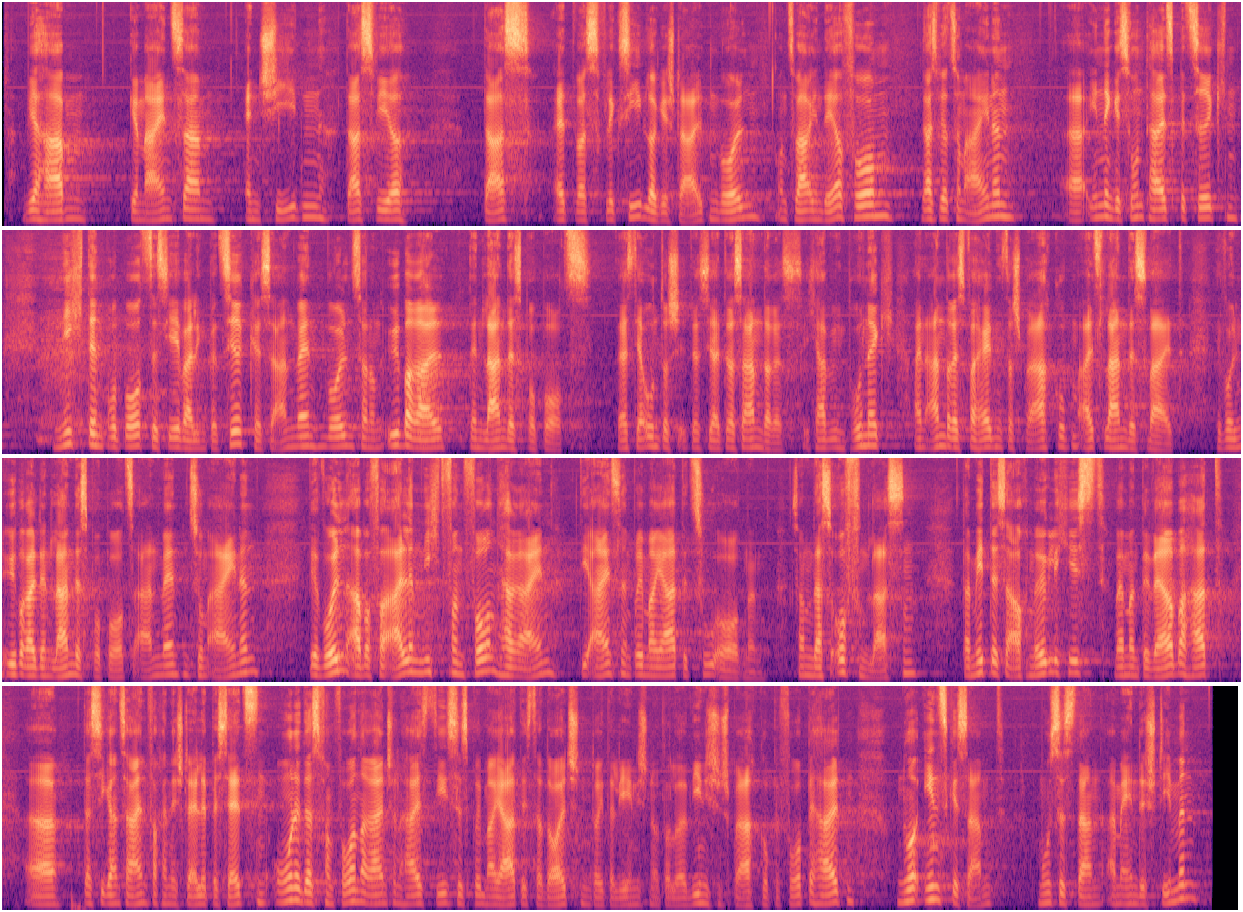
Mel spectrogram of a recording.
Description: Landeshauptmann Kompatscher erläutert die Neuheiten bei der Vergabe von Primariaten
